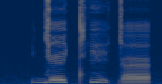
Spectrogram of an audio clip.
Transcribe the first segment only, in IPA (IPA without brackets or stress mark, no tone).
ɟ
